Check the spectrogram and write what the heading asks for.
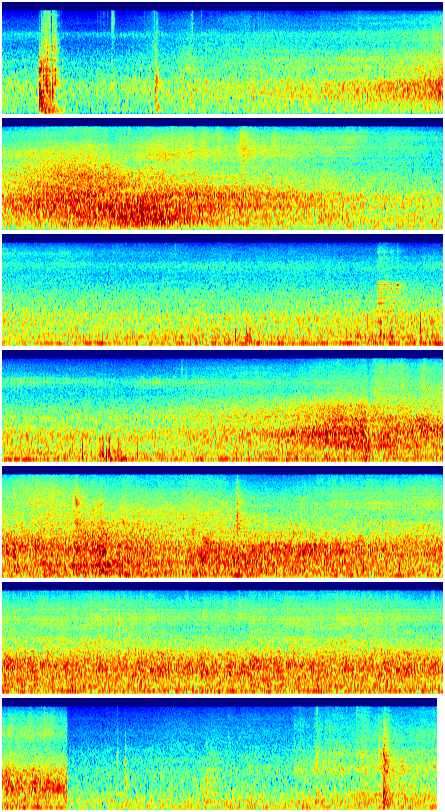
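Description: Road noise of a taxi heard from its back seat while moving: steady tyre and engine noise with a low hum, and two louder rushes that swell and fade about five and seventeen seconds in. A sharp click comes right at the start, and the noise drops abruptly near the end.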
